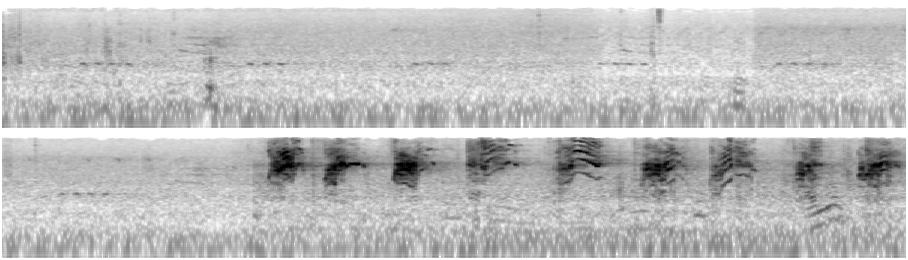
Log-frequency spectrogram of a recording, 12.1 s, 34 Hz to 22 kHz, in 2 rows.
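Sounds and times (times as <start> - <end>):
baby monkey screaming: 7.7 - 12.0.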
